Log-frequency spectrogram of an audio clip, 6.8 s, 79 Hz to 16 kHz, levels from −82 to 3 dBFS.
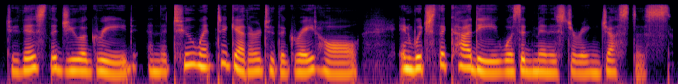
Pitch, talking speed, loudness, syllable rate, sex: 190 Hz, 185 wpm, -18 LUFS, 5.0 syllables/s, female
